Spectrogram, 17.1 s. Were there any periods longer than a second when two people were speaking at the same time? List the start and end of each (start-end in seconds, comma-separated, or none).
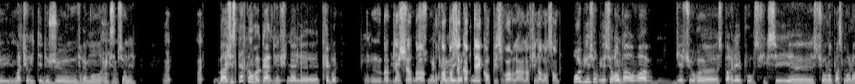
7.7-9.6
